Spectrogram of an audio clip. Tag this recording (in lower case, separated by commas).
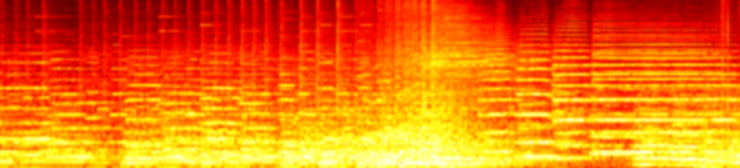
music, orchestra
